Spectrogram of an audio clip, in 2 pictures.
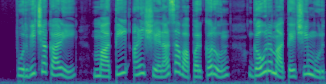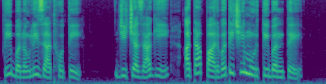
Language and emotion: Marathi, neutral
